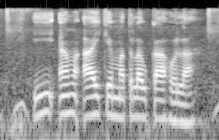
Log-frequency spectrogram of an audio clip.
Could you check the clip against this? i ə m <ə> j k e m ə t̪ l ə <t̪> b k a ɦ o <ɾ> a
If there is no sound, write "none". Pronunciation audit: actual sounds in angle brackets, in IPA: a, none, l

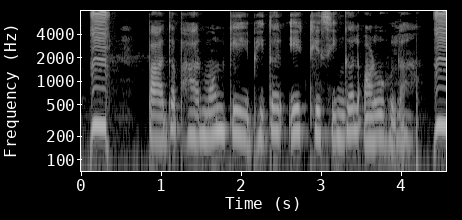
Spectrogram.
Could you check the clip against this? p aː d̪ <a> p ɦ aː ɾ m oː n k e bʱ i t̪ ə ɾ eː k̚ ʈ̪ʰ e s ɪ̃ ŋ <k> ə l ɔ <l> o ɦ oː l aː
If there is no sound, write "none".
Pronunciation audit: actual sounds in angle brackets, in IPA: ə, ɡ, ɽ

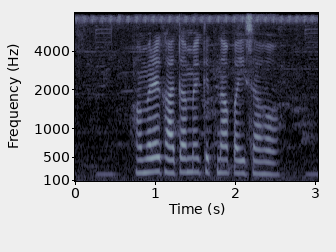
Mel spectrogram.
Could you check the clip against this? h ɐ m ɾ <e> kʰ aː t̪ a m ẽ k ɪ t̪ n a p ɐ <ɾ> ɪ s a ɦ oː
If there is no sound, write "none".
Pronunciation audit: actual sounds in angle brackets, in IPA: e, none

